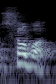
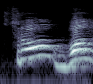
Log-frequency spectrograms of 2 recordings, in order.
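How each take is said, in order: First: Said in the usual way. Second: "শ্রবণ" in two separate beats, sro, bon; louder, drawn-out o in "শ্রবণ"; ভাঙা উচ্চারণ. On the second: Shown as a demonstration. ("শ্রবণ" স্রো, বোন, থেমে থেমে) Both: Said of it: "ওকার কিন্তু উচ্চারিত হচ্ছে".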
